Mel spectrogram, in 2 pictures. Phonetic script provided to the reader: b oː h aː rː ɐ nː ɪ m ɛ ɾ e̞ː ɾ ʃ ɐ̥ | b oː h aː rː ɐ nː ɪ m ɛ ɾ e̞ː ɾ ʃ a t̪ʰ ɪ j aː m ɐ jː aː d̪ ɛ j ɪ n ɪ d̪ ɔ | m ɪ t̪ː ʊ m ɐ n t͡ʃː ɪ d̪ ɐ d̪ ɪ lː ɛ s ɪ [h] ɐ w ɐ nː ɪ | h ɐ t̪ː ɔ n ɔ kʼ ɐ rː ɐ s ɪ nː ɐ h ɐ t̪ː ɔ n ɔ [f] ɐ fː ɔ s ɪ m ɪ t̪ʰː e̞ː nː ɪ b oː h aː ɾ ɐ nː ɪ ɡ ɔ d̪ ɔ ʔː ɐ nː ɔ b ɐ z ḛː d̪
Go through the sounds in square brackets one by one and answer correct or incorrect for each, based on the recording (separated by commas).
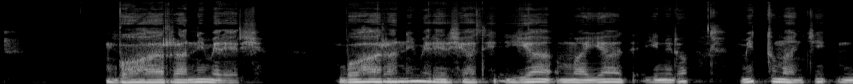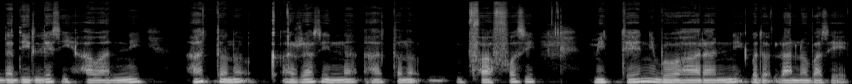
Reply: correct, correct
